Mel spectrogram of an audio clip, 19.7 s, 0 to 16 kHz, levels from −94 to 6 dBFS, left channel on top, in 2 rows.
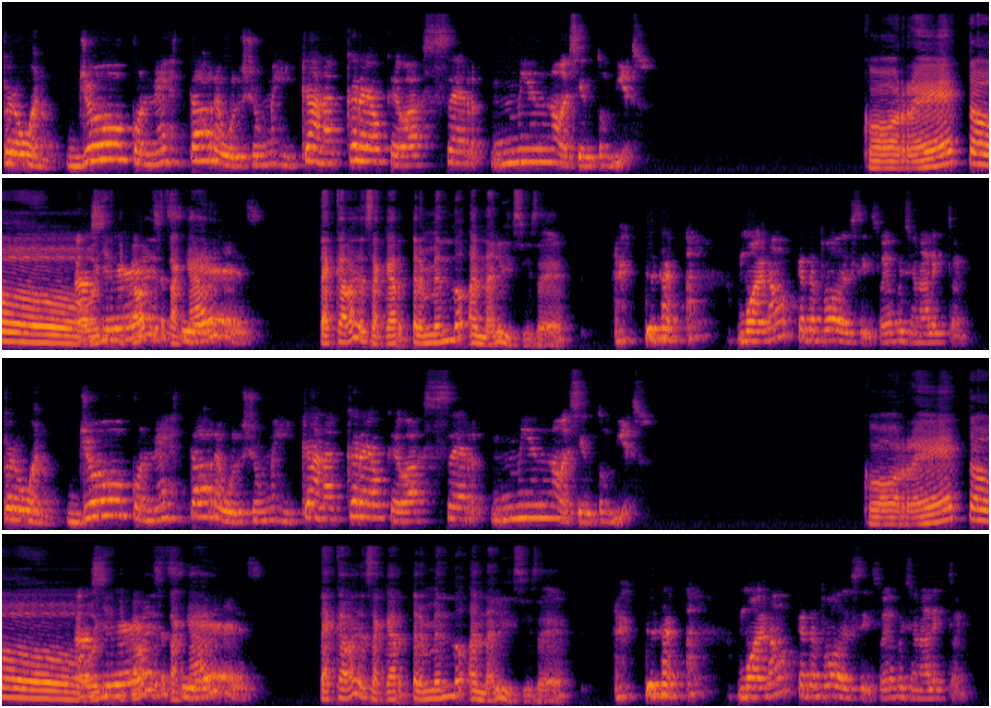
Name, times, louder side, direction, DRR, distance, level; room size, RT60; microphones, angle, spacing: voice 1, 0.0-6.5 10.6-12.3 16.0-16.9 17.2-19.5, left 2 dB, 85° left, 2.6 m, -26 dB
voice 2, 8.6-12.0 13.0-15.5, left 3 dB, 35° left, 0.8 m, -24 dB
9.8 x 5.7 x 2.6 m
head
